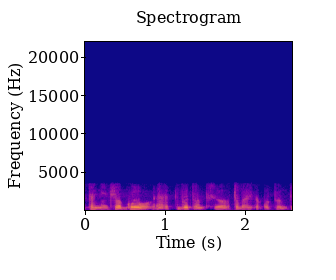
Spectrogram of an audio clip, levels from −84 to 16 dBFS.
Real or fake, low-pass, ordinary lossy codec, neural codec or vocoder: fake; 3.6 kHz; Opus, 64 kbps; codec, 16 kHz in and 24 kHz out, 0.6 kbps, FireRedTTS-2 codec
